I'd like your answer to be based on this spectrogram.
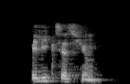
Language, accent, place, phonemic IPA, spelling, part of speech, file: French, France, Lyon, /e.lik.sa.sjɔ̃/, élixation, noun, LL-Q150 (fra)-élixation.wav
- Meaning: elixation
